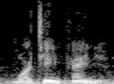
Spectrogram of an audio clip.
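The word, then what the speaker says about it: Martín Peña: Help me the pronunciation. – Martin Peña.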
